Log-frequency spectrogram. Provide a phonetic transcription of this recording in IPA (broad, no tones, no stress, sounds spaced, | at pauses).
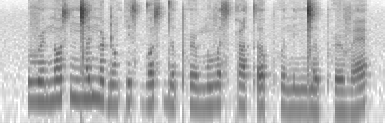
v ə˞ n ɔ s ŋ͡ǀ ə n ɔ ɖ ɔ̃ k ɪ s d̪ ɔ s d̪ ə pʰ ə˞ m ə̃ v ʌ s k ɑ tʼ ʌ pʰ ʊ n ɪ ŋ͡ǀ ə pʰ ə˞ v æ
